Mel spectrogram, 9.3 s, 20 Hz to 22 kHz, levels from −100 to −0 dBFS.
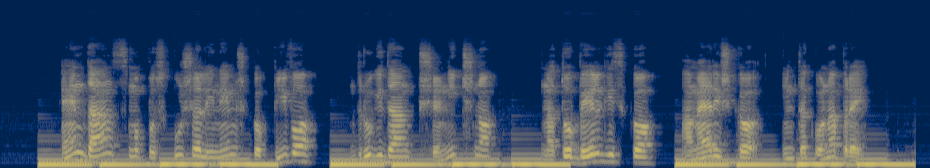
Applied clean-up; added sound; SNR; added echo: none; Bass guitar; -5 dB; none.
